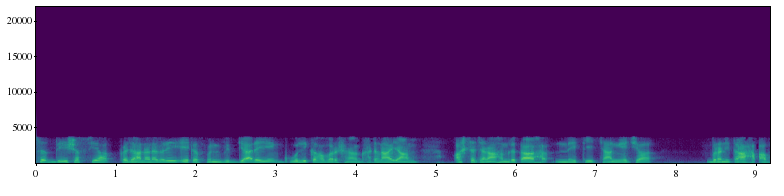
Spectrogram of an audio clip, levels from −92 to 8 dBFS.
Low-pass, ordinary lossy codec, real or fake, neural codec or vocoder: 3.6 kHz; AAC, 32 kbps; fake; codec, 16 kHz, 0.8 kbps, ZipCodec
